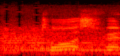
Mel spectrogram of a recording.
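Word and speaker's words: Thorstvedt: Torsvin in goal then, 51 caps for Norway. You don't pronounce the H in his name, incidentally.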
